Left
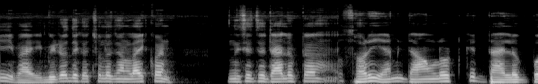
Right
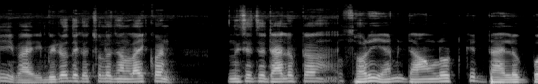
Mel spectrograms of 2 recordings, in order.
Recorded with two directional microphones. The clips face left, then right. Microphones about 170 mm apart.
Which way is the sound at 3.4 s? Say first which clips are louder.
Left 3 dB; 55° left (ahead or behind).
